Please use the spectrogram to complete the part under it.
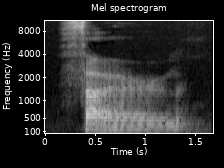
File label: "firm", English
